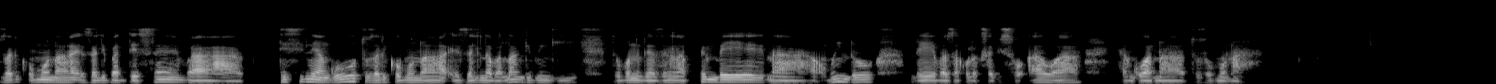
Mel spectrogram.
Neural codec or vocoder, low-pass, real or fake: none; 5.4 kHz; real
